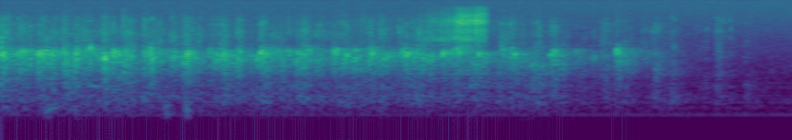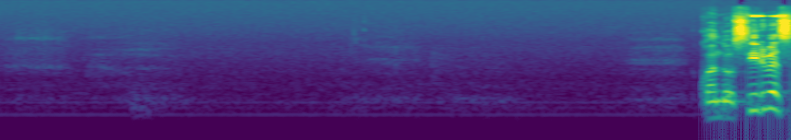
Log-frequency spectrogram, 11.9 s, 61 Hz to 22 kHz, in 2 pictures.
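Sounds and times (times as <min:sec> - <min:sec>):
congregation applause: 0:00.0 - 0:05.6
speech: 0:11.3 - 0:11.8.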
